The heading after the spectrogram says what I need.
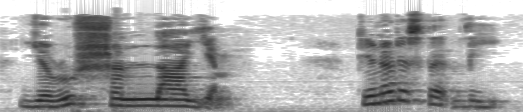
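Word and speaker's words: ירושלים: Hebrew Bible it is printed like this and pronounced yerushalayim do you notice that the hirak you should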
